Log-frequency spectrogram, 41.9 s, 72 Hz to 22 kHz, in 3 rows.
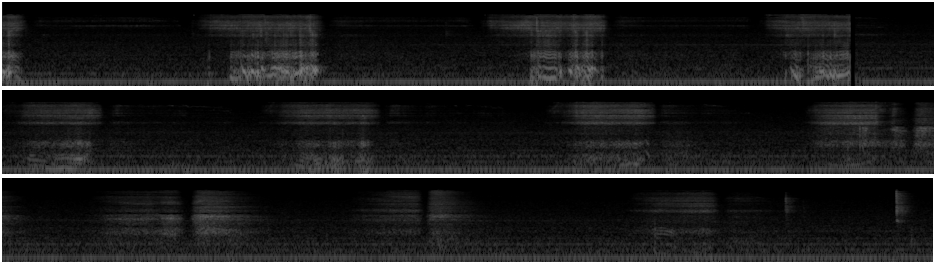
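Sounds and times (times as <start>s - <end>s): person snoring: 0.0s - 0.4s, 3.0s - 4.9s, 7.3s - 9.1s, 11.5s - 12.8s, 18.0s - 19.7s, 22.2s - 23.8s, 26.1s - 28.2s
steady low hum: 0.0s - 41.9s.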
